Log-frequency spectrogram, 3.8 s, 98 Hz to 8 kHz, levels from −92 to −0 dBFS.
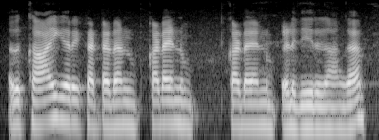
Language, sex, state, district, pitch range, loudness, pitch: Tamil, female, Tamil Nadu, Kanyakumari, 150-165 Hz, -16 LUFS, 160 Hz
